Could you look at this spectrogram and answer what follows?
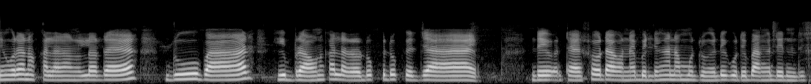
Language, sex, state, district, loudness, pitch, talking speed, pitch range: Chakma, female, Tripura, Dhalai, -16 LUFS, 210 Hz, 150 wpm, 200-220 Hz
